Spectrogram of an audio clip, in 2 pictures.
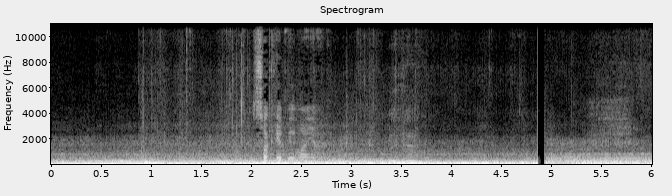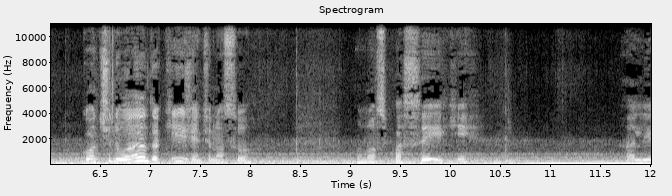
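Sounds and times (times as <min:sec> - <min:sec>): car rumbling on cobblestones: 0:00.0 - 0:12.0.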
